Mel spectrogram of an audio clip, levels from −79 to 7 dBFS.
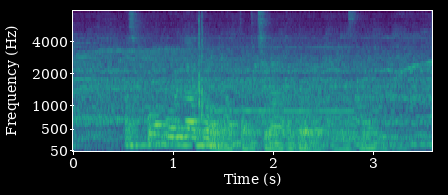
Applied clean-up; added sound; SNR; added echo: none; Clapping; 14 dB; reverberation time 0.6 s.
